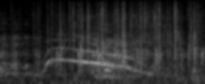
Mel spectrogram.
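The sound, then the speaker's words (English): A crowd claps steadily for about three seconds, the applause dense and sustained, while a single high whoop rises sharply and then slowly slides downward over the clapping. “Round of applause.”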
